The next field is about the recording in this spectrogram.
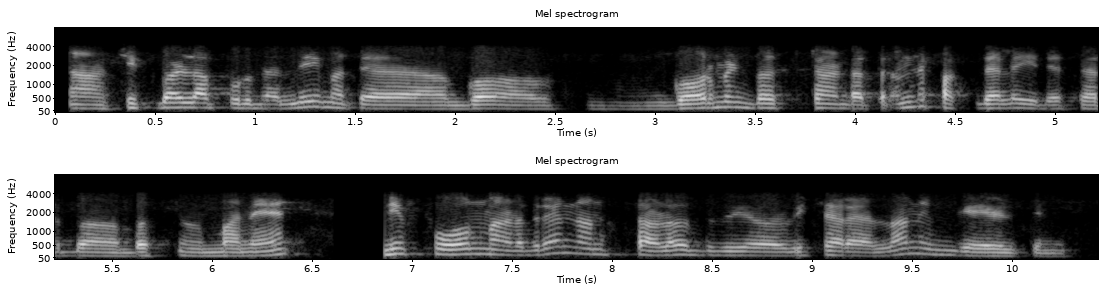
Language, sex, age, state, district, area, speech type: Kannada, male, 18-30, Karnataka, Chikkaballapur, urban, conversation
